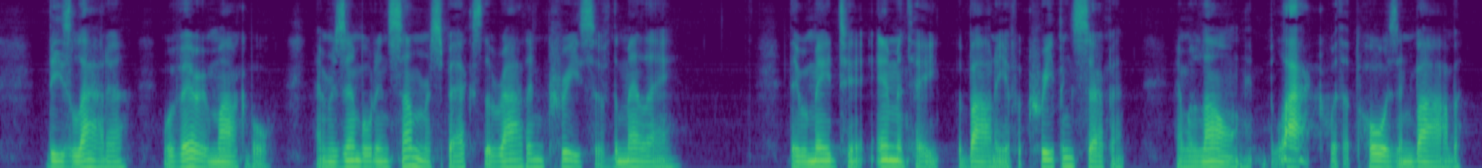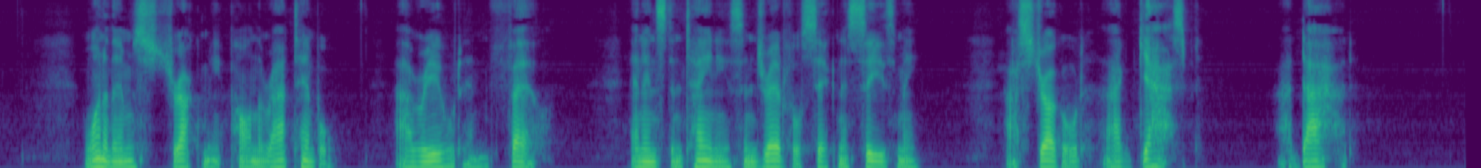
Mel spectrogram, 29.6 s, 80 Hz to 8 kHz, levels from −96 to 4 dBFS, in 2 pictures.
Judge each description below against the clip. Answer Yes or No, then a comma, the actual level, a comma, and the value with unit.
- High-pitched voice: No, low, 110 Hz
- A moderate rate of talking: No, slow, 120 wpm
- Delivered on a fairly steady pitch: Yes, narrow, 1.9 semitones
